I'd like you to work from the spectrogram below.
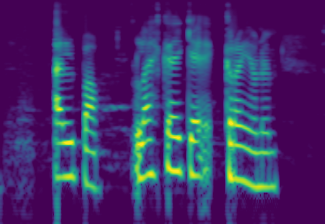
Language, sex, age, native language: Icelandic, male, 11, Icelandic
